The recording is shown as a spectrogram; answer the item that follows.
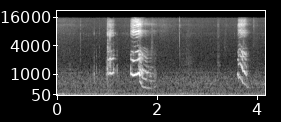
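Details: Maltese-Chihuahua mix dog giving three short high whines, the middle one longest and sliding downward, with quiet gaps between them in a still room.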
